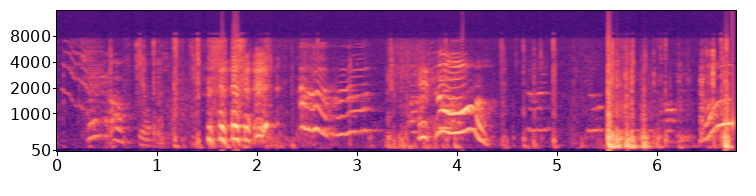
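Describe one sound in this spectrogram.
A young boy talks and squeals excitedly, very close by.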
